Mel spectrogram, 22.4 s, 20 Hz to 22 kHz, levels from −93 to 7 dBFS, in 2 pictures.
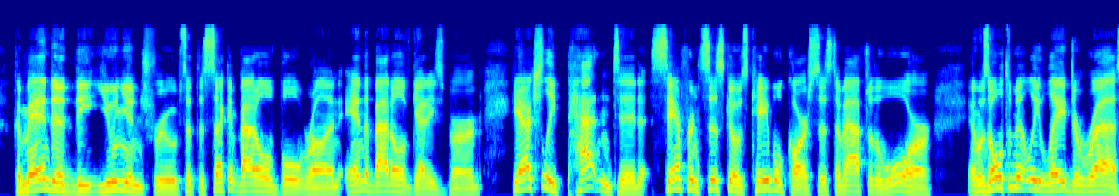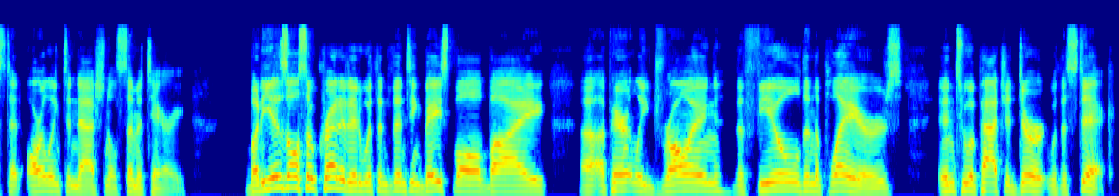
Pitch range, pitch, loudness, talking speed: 125-160 Hz, 145 Hz, -25 LUFS, 165 wpm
